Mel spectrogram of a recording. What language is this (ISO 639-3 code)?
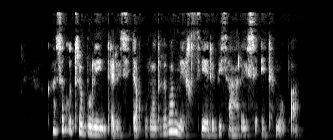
kat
